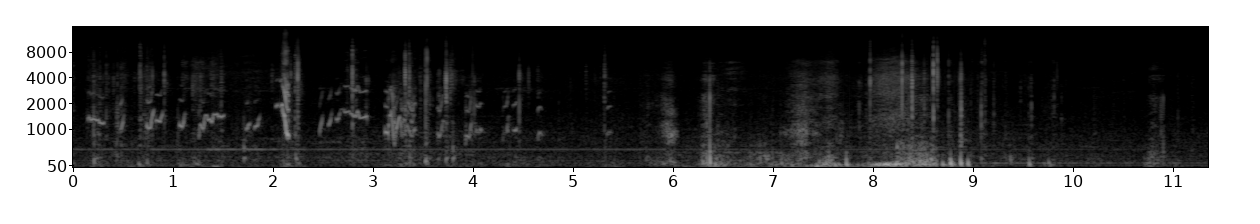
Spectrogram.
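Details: A pet guinea pig gives a run of short, bright squeaks, followed by rustling and shuffling, while a playful kitten plays tag with it.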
